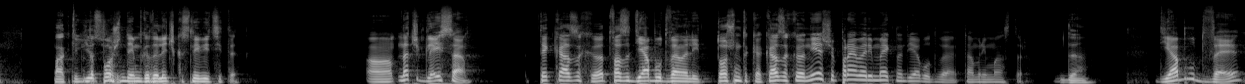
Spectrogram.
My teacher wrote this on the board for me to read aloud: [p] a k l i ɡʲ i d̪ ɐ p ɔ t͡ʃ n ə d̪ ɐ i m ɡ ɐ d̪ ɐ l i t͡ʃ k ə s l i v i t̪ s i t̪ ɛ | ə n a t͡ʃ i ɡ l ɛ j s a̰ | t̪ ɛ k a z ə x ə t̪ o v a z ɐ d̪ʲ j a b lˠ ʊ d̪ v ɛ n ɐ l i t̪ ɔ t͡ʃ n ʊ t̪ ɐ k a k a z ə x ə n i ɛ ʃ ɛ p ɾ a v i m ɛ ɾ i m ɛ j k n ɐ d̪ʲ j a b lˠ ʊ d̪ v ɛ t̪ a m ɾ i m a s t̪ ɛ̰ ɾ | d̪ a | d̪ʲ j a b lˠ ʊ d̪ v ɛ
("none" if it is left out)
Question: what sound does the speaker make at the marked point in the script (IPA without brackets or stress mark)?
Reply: p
